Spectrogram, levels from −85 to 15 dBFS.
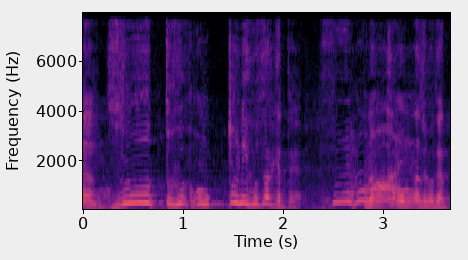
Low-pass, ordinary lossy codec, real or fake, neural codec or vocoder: none; none; fake; codec, 16 kHz, 4 kbps, FunCodec, trained on LibriTTS, 50 frames a second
